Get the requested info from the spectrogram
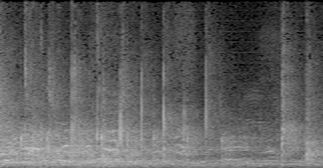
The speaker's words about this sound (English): Can I applaud to that? Okay.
